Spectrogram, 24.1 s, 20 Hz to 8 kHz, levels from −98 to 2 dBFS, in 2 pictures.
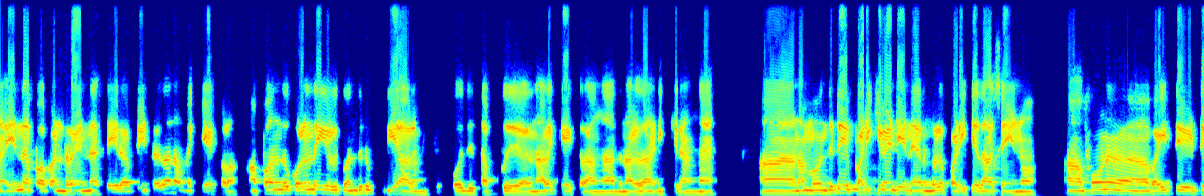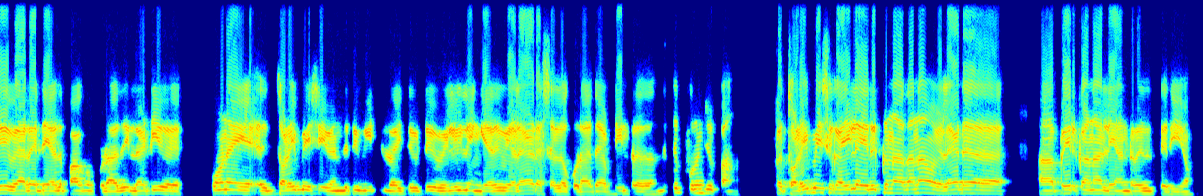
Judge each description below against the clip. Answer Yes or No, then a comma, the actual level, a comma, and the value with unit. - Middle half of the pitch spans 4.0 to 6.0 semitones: No, average, 3.6 semitones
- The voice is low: Yes, low, 125 Hz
